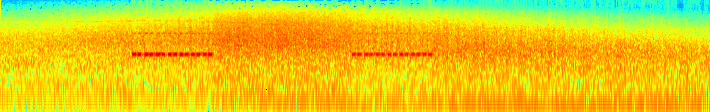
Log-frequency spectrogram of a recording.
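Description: A jet engine roars steadily overhead.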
